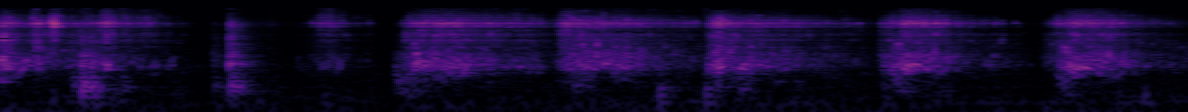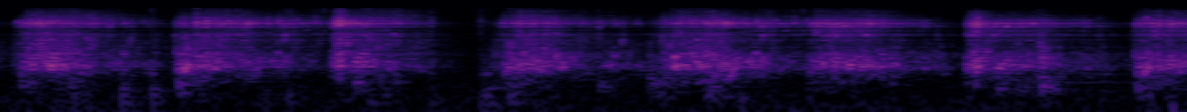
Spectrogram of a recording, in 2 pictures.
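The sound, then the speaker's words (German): Water splashes and sloshes in a video game as a character jumps out of a boat. Many short, fairly quiet bursts come in an irregular rhythm. “Ich bin einfach aus dem Boot gesprungen. Ich springe die ganze Zeit aus dem Boot, um Schrauben zu treffen.”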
